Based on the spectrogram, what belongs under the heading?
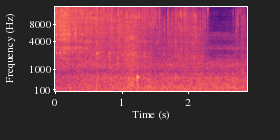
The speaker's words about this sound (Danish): Sådan der. Det er jo en håndkværn, det her.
